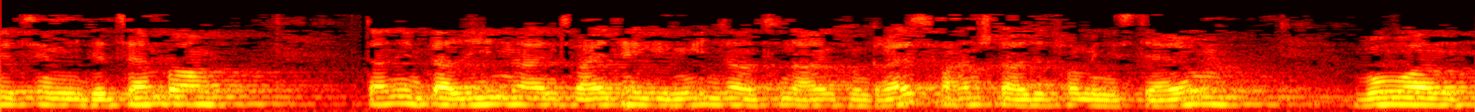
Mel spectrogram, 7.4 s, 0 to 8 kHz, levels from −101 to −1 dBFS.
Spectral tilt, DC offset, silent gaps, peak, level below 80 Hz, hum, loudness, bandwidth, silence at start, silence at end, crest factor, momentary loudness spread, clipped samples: -12 dB/octave; under 0.1%; none; -10 dBFS; -66 dBFS; none; -28 LUFS; 5.8 kHz; 0 s; 0 s; 18 dB; 11 LU; under 0.1%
